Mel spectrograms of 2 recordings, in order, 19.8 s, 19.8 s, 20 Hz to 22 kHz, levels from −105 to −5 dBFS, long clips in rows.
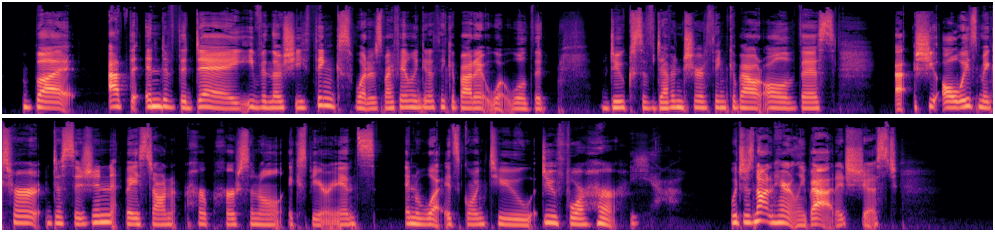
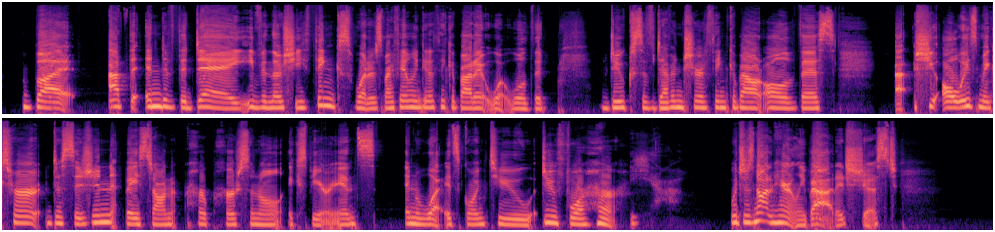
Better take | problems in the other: first | distortion; slight; 10 dB below the speech

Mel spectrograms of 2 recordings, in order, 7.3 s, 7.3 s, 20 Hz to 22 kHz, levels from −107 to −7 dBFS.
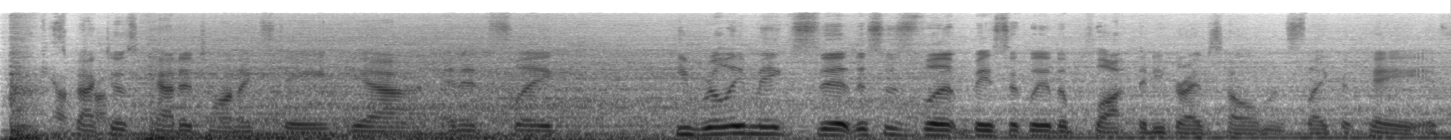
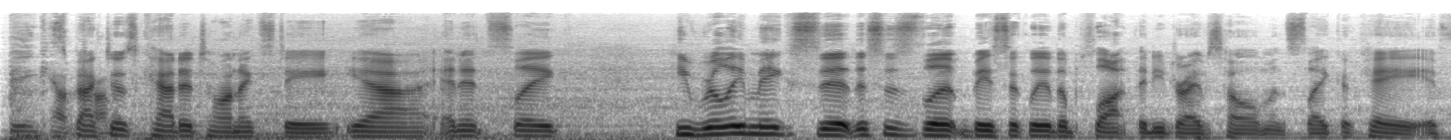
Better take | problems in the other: second | machinery noise; loud; throughout; 5 dB below the speech; faint in the second

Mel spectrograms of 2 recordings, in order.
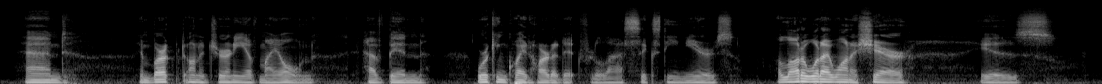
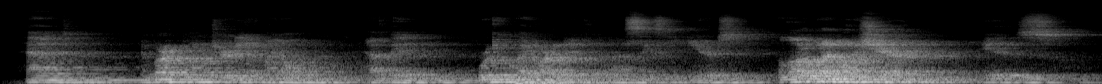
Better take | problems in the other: first | room echo; strong; dies away in 2.4 s // off-mic speech; far

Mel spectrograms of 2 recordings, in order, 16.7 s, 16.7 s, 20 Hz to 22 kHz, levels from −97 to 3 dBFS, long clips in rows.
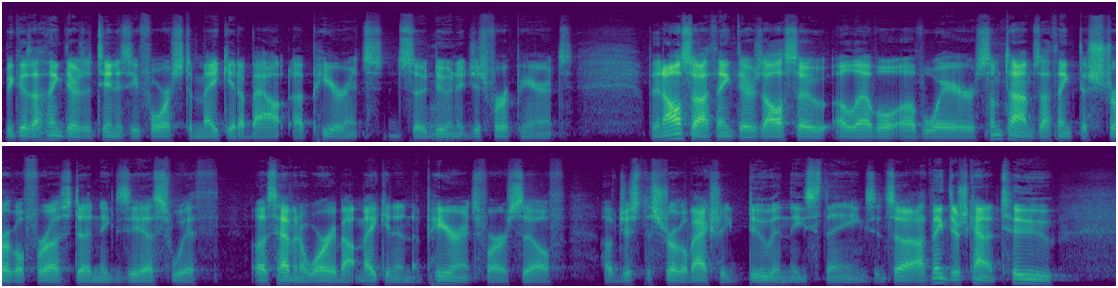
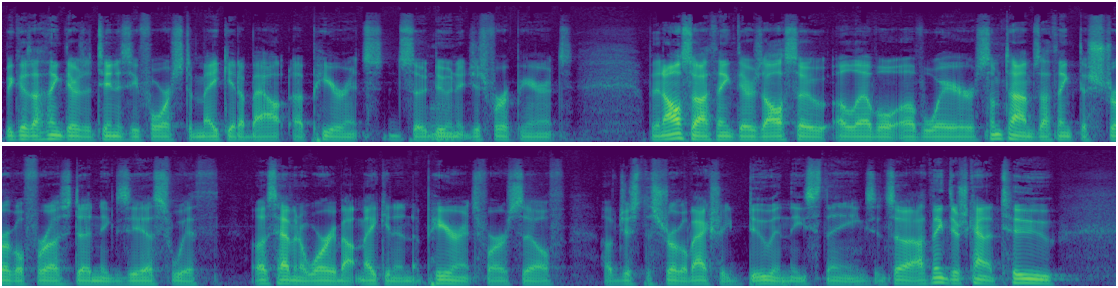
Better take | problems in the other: second | thin; somewhat; fading below 500 Hz

